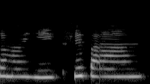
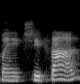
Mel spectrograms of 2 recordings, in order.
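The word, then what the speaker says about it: महीक्षिताम्: च मही सर्वेषां च महीक्षितान् महीक्षितां not महीक्षितान् महीक्षितां correct.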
